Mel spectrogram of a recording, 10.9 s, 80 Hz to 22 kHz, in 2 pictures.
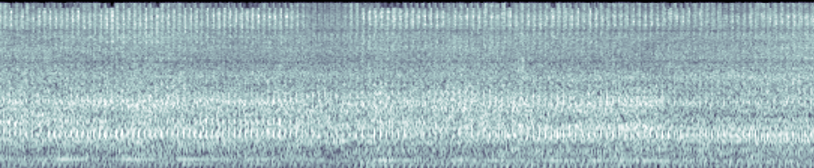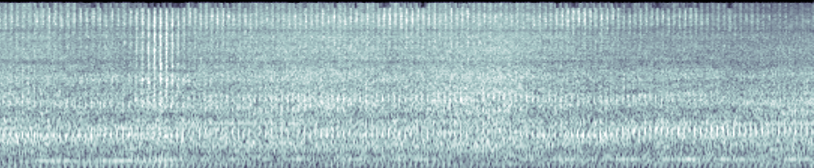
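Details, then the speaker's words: John Deere LX172 lawn tractor single-cylinder engine holding a steady, even idle with constant hum and no misses, after the carburetor fuel solenoid was hot-wired to the battery with an alligator clip; it started right up and runs normally. "Well, I hot wired the solenoid. It started right up. That's pretty good, huh?"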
